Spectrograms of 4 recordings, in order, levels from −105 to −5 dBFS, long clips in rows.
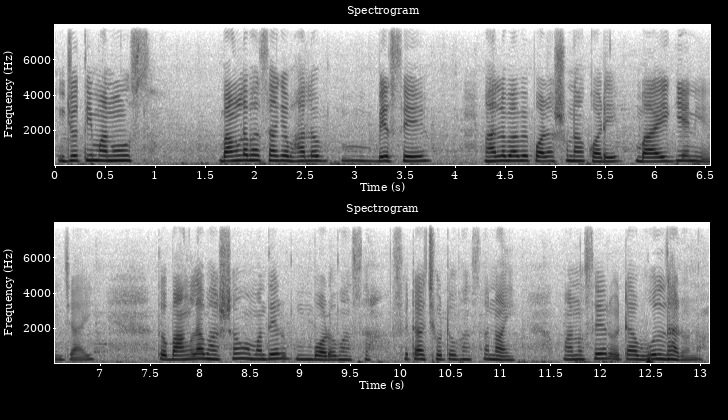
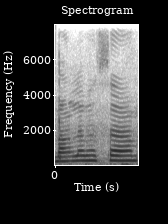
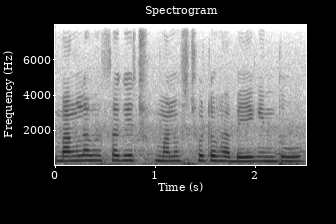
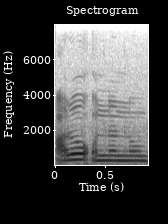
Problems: constant background noise, continuous background conversations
